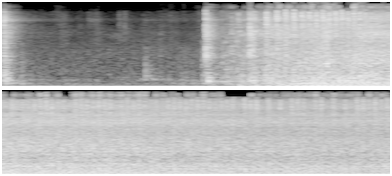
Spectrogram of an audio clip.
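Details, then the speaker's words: Street-found lawnmower, primed, started, then died: a rapid, uneven putter that stumbles and surges instead of running smoothly. Owner suspects rainwater got into the fuel tank through a hole in the cap and plans to drain the tank and carburetor. "ed and now it seems like it sputters a lot what I think is because this had a hole in the cap it has rained so perhaps water got into the fuel tank"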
